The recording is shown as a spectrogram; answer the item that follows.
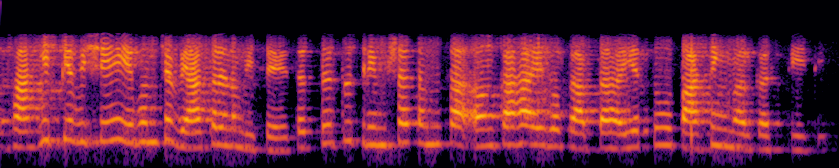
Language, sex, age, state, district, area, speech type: Sanskrit, female, 18-30, Odisha, Jagatsinghpur, urban, conversation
